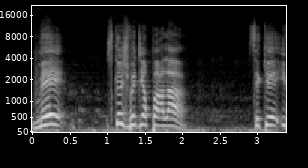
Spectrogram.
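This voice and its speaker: A fairly slow pace on a very clean recording with a silent background. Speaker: activist speaker. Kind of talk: public talk. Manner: hesitant with repetitions.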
